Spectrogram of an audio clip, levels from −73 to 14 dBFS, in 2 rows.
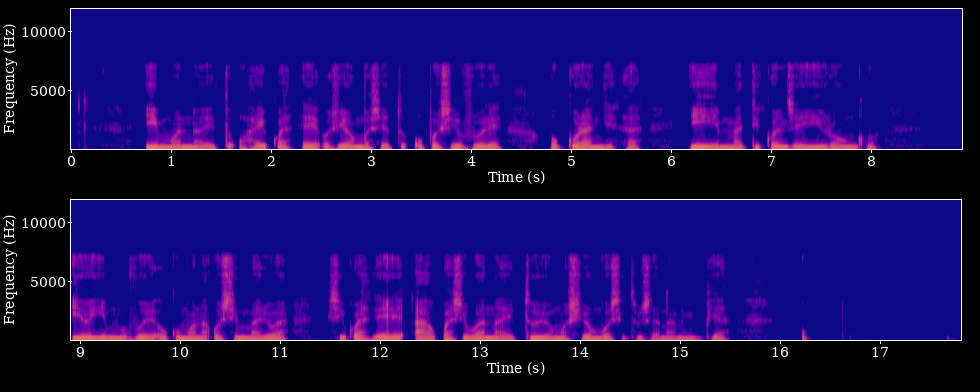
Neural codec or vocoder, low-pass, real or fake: codec, 16 kHz, 4.8 kbps, FACodec; 7.2 kHz; fake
